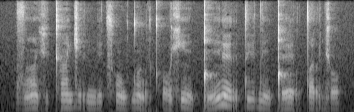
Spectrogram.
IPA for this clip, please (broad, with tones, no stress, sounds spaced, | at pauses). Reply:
zˤ ẽː˩˧˩ x ɪ˩˧˩ kʰ ã˧ ɡʲ e˧˩˧ r ŋ ɪ˩˧˩ t͡sʰ ɔ̃˧˩˧ w d ɔ̃˥˩ r kʰ ɔ˧˩˧ xʲ ẽː˥˩ ǃ ẽː˩˥ ɾ ɛː˧ r t ɪː˧ d ẽ˧˩˧ ǃ ɛː˩˧˩ r tˤ ɪː˧ r ɡʲ ɔ˧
